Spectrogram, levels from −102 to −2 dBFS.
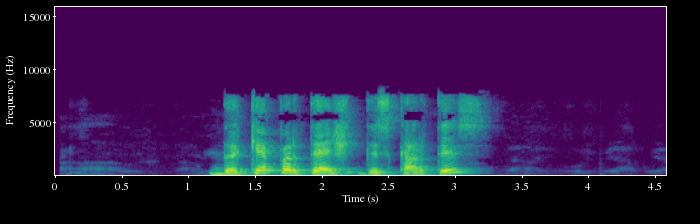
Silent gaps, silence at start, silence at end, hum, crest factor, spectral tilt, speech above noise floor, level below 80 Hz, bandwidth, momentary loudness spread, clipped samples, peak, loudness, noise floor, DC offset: none; 1.15 s; 1.45 s; none; 18 dB; -4.5 dB/octave; 58 dB; -62 dBFS; 8.2 kHz; 9 LU; under 0.1%; -2 dBFS; -17 LUFS; -75 dBFS; under 0.1%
